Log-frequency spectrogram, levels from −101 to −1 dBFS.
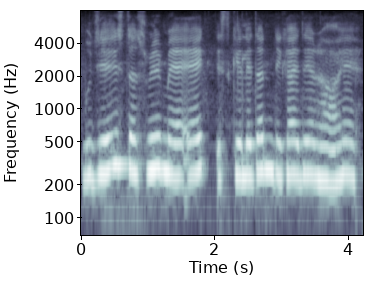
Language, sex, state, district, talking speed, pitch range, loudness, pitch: Hindi, female, Arunachal Pradesh, Papum Pare, 140 wpm, 240-265 Hz, -13 LUFS, 250 Hz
